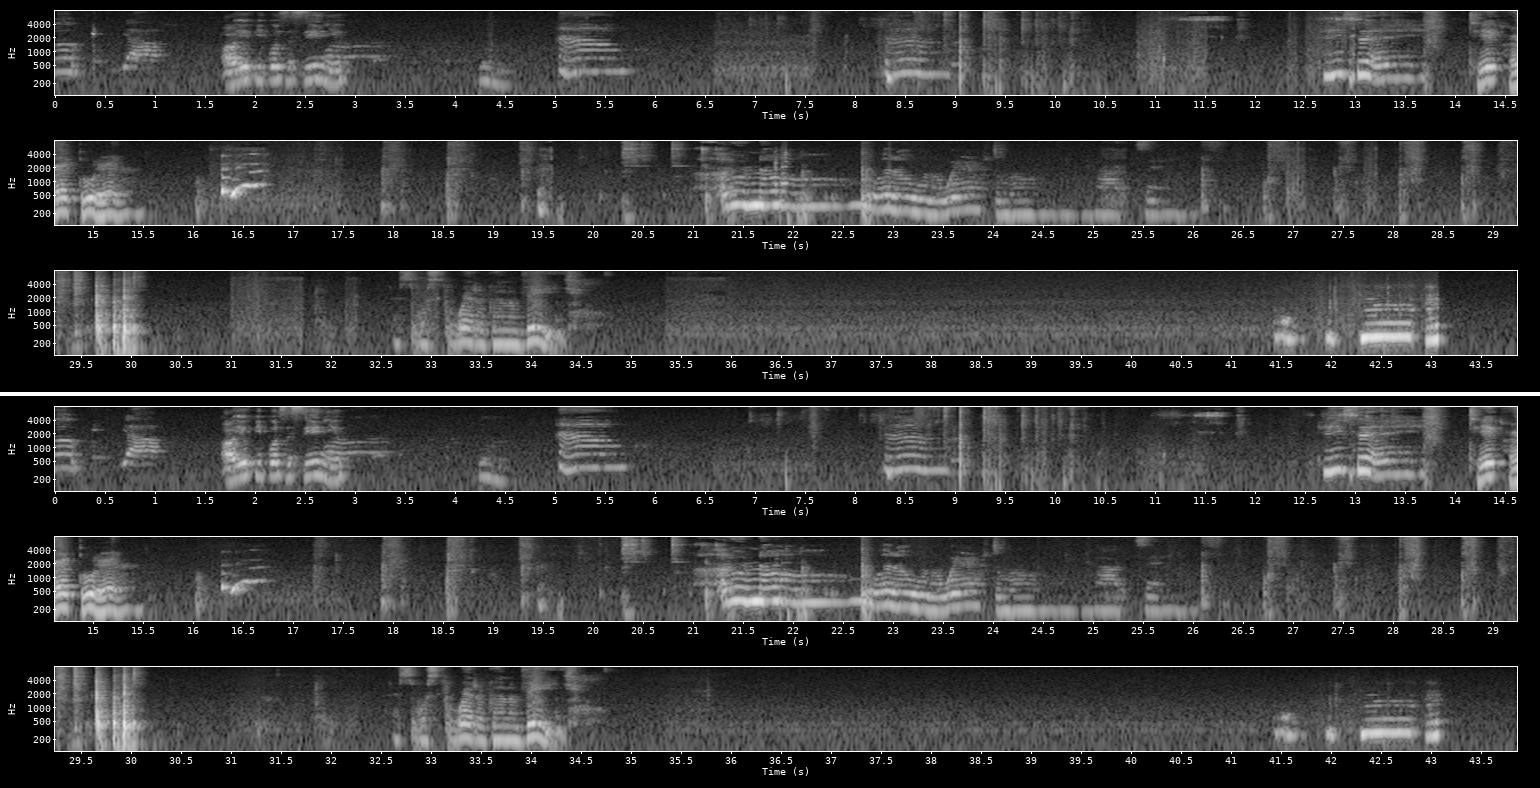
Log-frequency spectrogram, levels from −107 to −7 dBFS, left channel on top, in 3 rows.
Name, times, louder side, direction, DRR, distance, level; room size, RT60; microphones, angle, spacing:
voice 1, 0.0-1.0 1.7-3.3 4.2-4.5, right 3 dB, 50° right, 1.6 m, -41 dB
voice 2, 5.0-5.7 8.3-9.5 11.4-11.7 12.7-13.9 14.1-15.5 16.0-16.1 17.2-17.3 17.9-18.1 18.5-18.7 19.3-19.4 20.3-26.2 26.7-26.9 27.4-27.6 28.1-28.3 28.7-28.8 29.2-30.1 31.8-31.9 32.6-34.6, right 2 dB, 20° right, 0.6 m, -37 dB
voice 3, 16.3-16.7 41.4-41.7 42.0-43.1, left 7 dB, 60° left, 0.4 m, -30 dB
8.5 x 6.1 x 2.4 m
head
